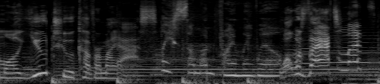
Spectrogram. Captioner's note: quietly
